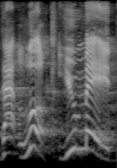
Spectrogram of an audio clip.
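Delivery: ordinary talk, nothing marked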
